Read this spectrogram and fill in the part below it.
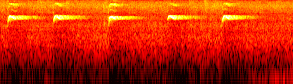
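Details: Blue-winged leafbird song played as a lure to get other birds singing, Ciamis: high, thin, steady whistles with a sharp start, given about every half second, six notes in a row.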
